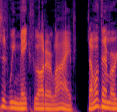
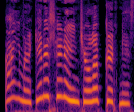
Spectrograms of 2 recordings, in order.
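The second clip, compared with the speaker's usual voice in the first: much higher, innocent angel voice; sweet angel voice. Acted. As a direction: squeak it out like a sweet little angel. Mocking good-choice character.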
